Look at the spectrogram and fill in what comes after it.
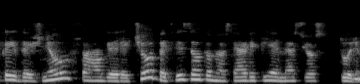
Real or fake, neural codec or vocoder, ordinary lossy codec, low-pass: real; none; MP3, 32 kbps; 7.2 kHz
